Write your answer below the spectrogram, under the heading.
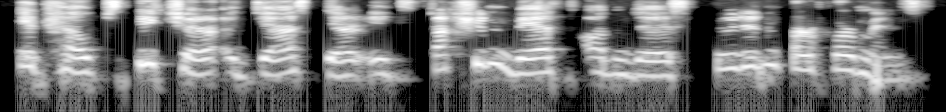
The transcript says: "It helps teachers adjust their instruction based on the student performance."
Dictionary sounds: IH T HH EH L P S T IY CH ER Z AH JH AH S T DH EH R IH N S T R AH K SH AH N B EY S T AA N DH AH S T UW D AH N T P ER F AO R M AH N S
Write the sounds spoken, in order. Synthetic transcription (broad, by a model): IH T HH EH L P S T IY CH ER AH JH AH S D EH R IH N S T R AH K SH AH N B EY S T AA N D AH S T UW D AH N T P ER F AO R M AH N S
